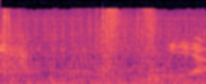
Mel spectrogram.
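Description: A heavy machine gun fires a burst.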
